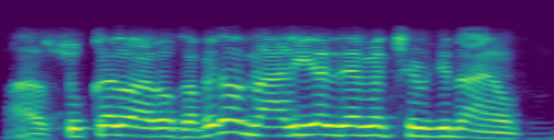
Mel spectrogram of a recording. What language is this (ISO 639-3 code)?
snd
